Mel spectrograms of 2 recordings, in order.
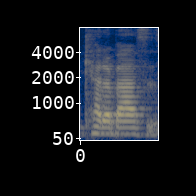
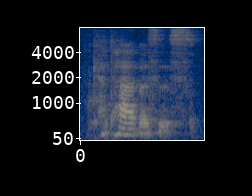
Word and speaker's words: katabasis: read in preparation for katabasis am I saying it correctly I saw someone online say that it's katabasis not katabasis I don't know for's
